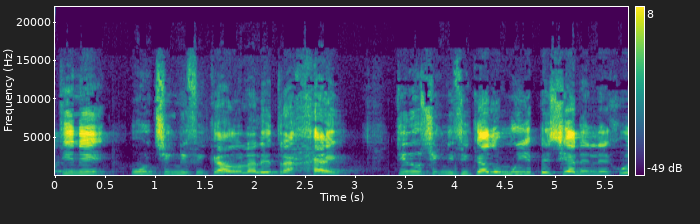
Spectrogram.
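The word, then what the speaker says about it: ה: letra del alfabeto hebreo, la H se pronuncia Hei, Hei, ¿sí? Así, tal cual. La H es Hei.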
